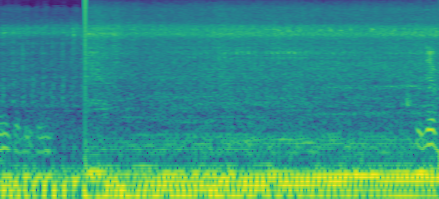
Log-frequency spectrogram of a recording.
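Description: A motorcycle with a bent tyre rides a mountain road in Swat Valley, its engine a loud, steady close-up drone mixed with heavy wind rush and a brief clatter near the start.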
